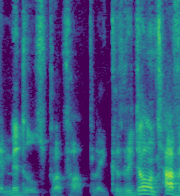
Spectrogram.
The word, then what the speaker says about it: Middlesbrough: get loads of people coming up calling us Middlesboro Middlesbrough and people spell it as middles bow on Middle's bow on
